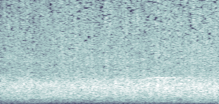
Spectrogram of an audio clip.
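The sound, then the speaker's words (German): Concert audience applause during a standing ovation as the conductor is called back to the stage, a continuous, even roar of clapping with no breaks. “Und Stéphane Deneuve wird doch mal vom Publikum, das hier steht, in den Reihen, überall Standing Ovations, auf die Bühne geholt.”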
